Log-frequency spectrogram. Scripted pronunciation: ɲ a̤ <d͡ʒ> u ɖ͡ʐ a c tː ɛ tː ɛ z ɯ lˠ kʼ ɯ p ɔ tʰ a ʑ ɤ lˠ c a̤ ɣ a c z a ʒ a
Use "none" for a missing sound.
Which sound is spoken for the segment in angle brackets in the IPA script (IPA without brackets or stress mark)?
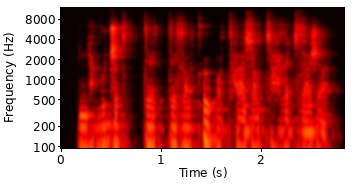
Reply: ɡ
